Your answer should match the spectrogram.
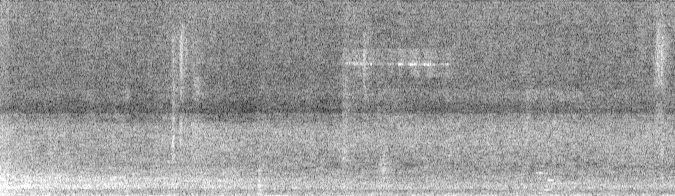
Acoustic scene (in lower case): residential area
